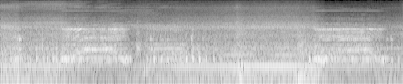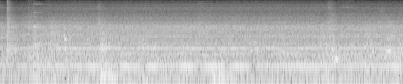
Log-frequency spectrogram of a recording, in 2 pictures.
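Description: Plastic injection molding press running with its robot arm, a steady machine hum that begins to pulse evenly about six seconds in. Indistinct voices sound over it twice early on.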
